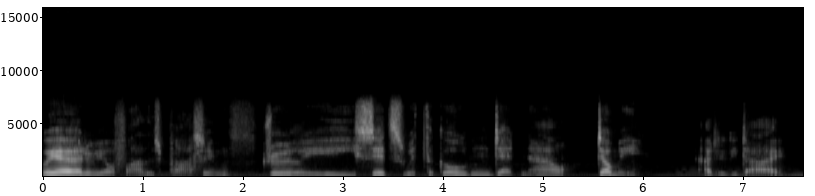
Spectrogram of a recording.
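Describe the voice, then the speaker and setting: A gravelly, put-on character voice at a fairly slow pace, with faint music in the background. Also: man, very deep, low pitch for a man, big swings in loudness. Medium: game stream. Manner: gruff, hearty.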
